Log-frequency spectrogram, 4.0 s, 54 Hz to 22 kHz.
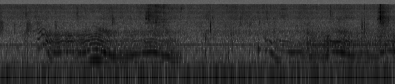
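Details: Black field-type Labrador Retriever puppies, five days old, nursing at 11:30 a.m., three staying behind to drink milk; thin wavering whimpers rising and falling between mid and high pitch, several overlapping, over a steady low hum.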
